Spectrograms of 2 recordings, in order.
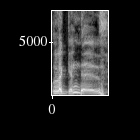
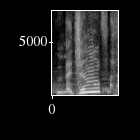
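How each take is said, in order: First: The word is said with an unusual extra ending. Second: The word is said with its usual two syllables. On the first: The speaker misread the stylized spelling. The speaker calls it wrong. "I remember one time I pronounced legends legendes because it was spelled with a Z" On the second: This is the correction. The speaker calls it right. "My friend's like"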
